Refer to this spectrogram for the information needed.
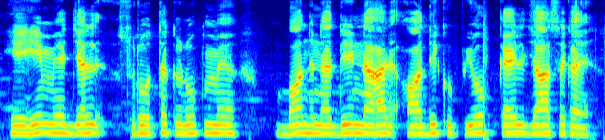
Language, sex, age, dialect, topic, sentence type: Maithili, male, 18-24, Eastern / Thethi, agriculture, statement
